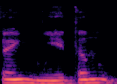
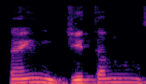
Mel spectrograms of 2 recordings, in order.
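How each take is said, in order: First: The middle cluster is a doubled nasal ny sound. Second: The middle cluster is a plain nj sound. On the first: The speaker calls it right. "ஞ அது ஜஞ்" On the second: The speaker calls it wrong. "சைஞ்சிதம் சொல்லதுக்கு"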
